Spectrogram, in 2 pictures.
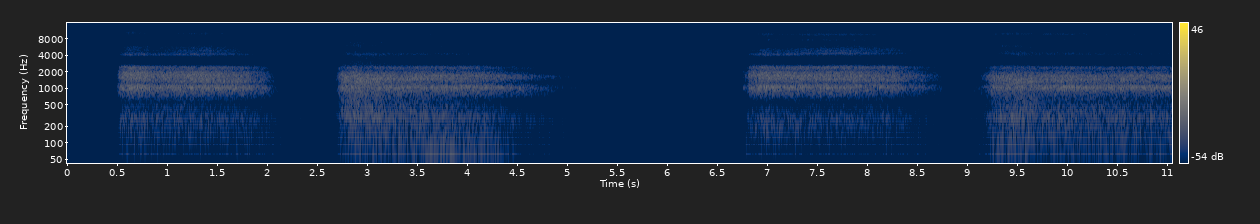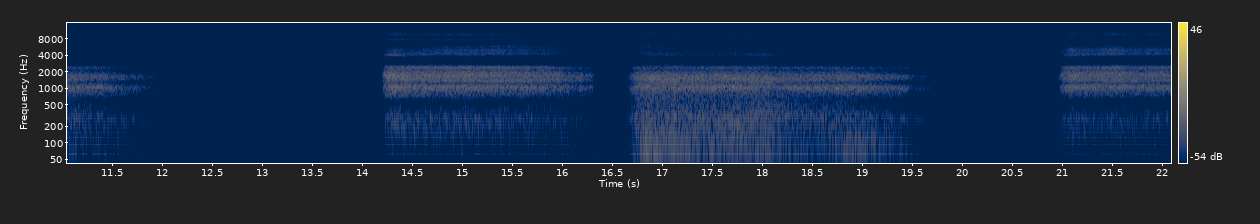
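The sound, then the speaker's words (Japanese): Short deep breaths in a guided breathing exercise: three loud, airy inhale-and-exhale pairs separated by silent pauses, with another breath starting at the end and no talk. “それでは少し短めの深呼吸もしてみましょう。”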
